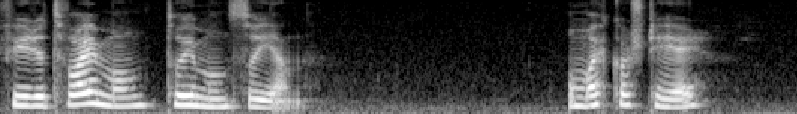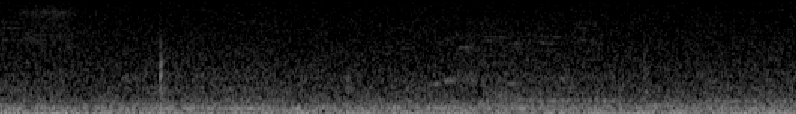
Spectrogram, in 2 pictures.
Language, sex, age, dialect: Faroese, female, 15-35, Norðurstreymoy/Eysturoy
